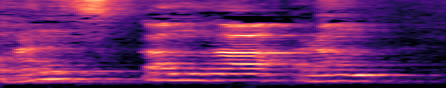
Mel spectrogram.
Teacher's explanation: अनुस्वार जो होता है वह जो उच्चारित होता है वह नाक से होता है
